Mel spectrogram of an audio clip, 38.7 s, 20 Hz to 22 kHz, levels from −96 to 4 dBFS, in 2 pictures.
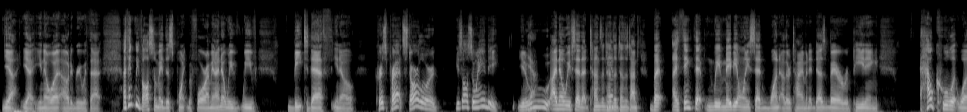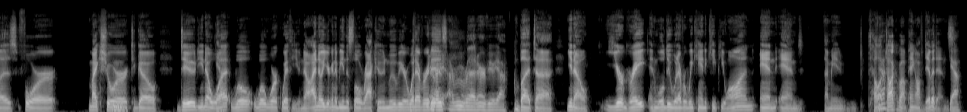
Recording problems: uneven, jittery; strongly; from 13 to 37 s

